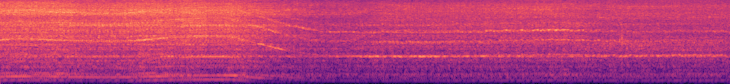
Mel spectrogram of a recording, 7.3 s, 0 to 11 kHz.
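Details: 2004 Honda CBR F4i four-cylinder at idle: light, fast ticking over a high-pitched idle that settles after a brief rev; top-end tick, owner suspects the cam chain tensioner.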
